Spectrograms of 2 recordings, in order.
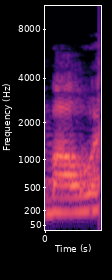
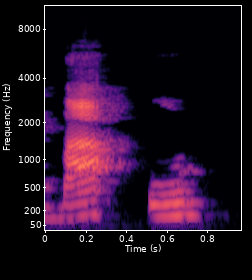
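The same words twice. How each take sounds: First: Said in the usual way. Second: "baú" slowly split as ba-ú; split into syllables. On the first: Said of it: "Pois é, mas é baú". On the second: Shown as a demonstration. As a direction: say "baú" with a break before the stressed ú. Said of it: "sílabas separadas".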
